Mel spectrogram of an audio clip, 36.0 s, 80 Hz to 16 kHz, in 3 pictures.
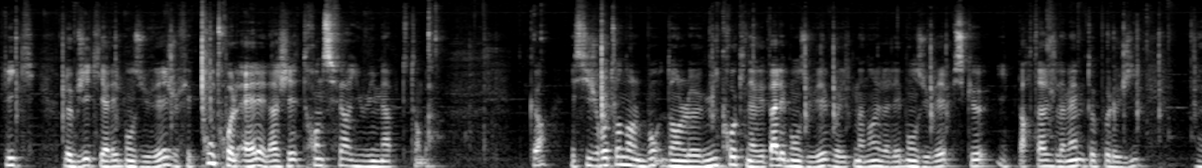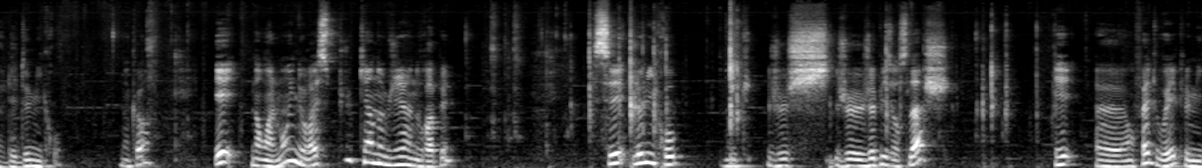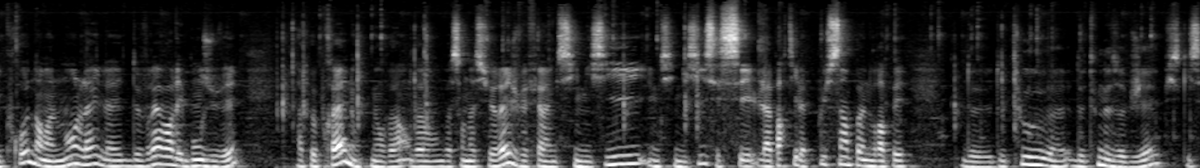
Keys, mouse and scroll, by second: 0.7 shift+middle click, 5.4 click, 6.0 Tab, 7.1 shift+middle click, 7.6-8.0 scroll up 1, 8.0 Tab, 10.2 scroll down 1, 10.3 scroll up 1, 10.4 scroll down 1, 10.7 middle click, 11.2 alt+a, 11.4 scroll down 1, 11.6 shift+middle click, 13.4 scroll down 1, 13.9 middle click, 16.9 scroll up 1, 17.6 click, 18.0 shift+middle click, 18.3 Tab, 19.3 KP_Divide, 20.9 Tab, 21.4 middle click, 21.9 alt+a, 22.8-23.2 scroll up 1, 24.2-26.9 scroll down 1, 26.9 alt+a, 27.2 click, 27.8 ctrl+click, 28.9 ctrl+e, 29.0 scroll down 1, 29.2 middle click, 29.5-30.0 scroll up 1, 30.0 click, 30.6 ctrl+click, 31.5 ctrl+e, 31.6 scroll down 1, 31.8 middle click, 32.4-32.9 scroll up 1, 32.9 click, 33.7 ctrl+click, 34.4 ctrl+e, 34.5 middle click, 35.4 click, 35.7 middle click.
